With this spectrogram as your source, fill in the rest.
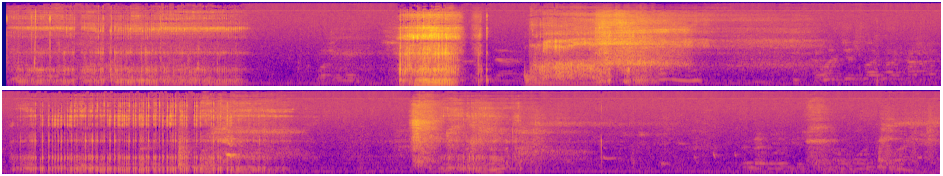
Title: grandpa snoring loud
